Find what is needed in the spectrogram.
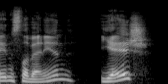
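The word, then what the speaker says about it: Jež: Jej, J-E-Z, with a little hat on it. Jej. It's just like Jez.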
